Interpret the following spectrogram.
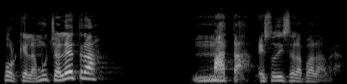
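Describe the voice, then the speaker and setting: Animated preacher, high lively voice. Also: male voice, moderate pace, creaky. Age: middle-aged. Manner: animated, joking preacher who acts out quoted voices. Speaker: pastor. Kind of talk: sermon.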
